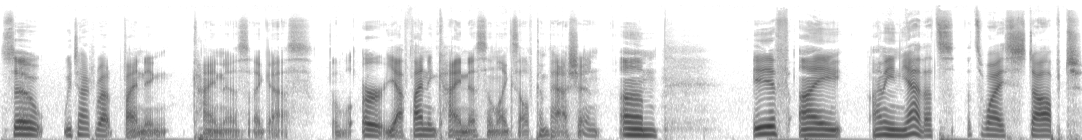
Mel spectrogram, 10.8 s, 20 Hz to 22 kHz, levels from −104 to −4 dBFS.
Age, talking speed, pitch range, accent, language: 20-39, 140 wpm, 150-175 Hz, American, English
